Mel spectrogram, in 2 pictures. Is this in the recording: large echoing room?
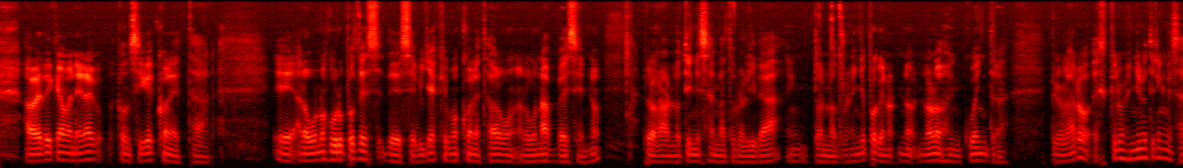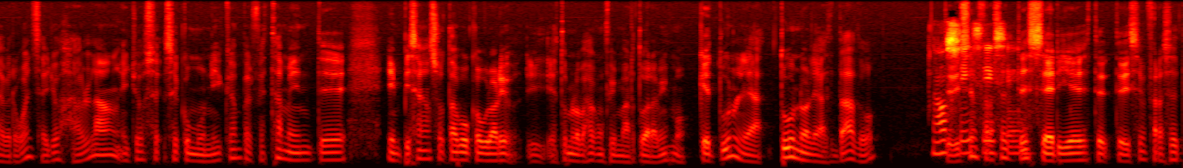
no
